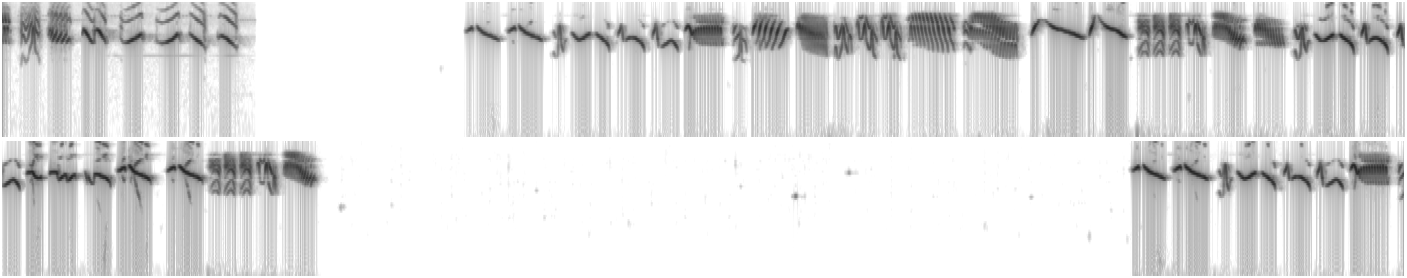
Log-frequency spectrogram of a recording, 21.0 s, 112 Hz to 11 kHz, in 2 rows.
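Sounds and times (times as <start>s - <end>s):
finch singing whistled song: 0.0s - 1.9s, 3.5s - 12.9s, 19.0s - 21.0s.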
